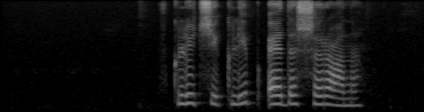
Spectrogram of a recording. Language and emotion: Russian, neutral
